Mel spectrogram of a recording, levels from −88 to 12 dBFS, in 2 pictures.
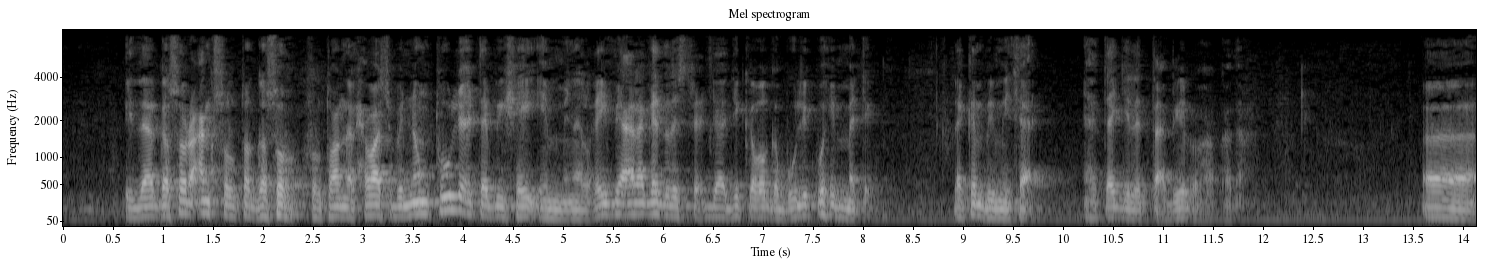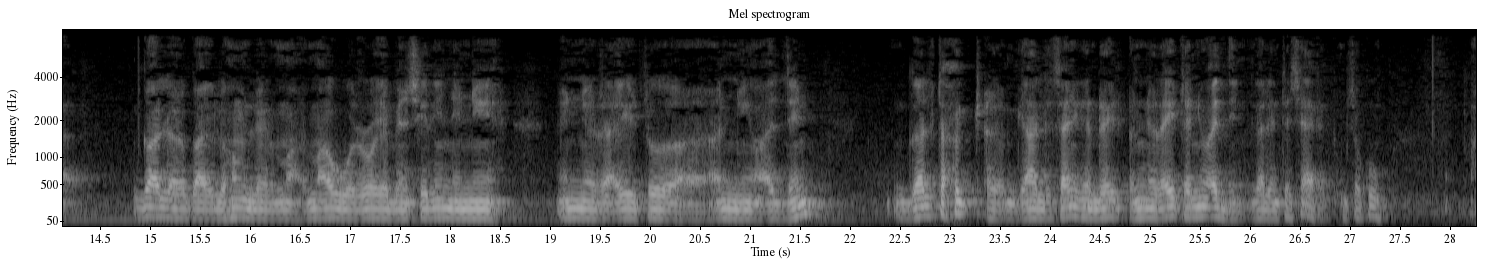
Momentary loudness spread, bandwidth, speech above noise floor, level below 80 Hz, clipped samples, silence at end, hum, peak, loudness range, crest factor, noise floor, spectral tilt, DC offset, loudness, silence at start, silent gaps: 14 LU; 7.6 kHz; 27 dB; -52 dBFS; under 0.1%; 0 s; none; -6 dBFS; 6 LU; 22 dB; -54 dBFS; -7 dB/octave; under 0.1%; -29 LUFS; 0.1 s; none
